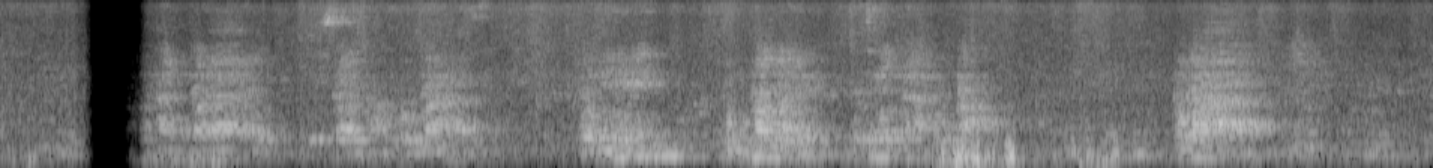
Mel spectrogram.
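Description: A man speaks steadily through a microphone in an echoing hall.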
